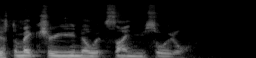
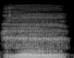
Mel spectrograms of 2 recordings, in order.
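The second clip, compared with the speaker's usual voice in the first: sharp audible gasp; 3 semitones higher than usual. Real, not acted. Gasps while tracing points on graph.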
